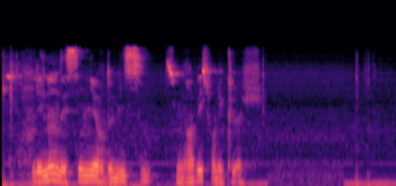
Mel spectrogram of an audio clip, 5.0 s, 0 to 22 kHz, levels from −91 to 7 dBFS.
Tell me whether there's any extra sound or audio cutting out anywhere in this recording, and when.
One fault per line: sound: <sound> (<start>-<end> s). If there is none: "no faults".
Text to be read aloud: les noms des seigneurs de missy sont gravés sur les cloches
no faults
